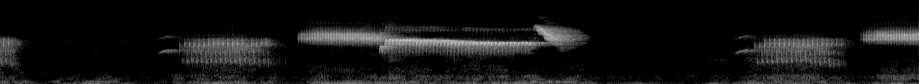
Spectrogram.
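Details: Canary with buzzy rolled phrases separated by pauses, including a long loud trill with overlapping whistled tones in the middle.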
